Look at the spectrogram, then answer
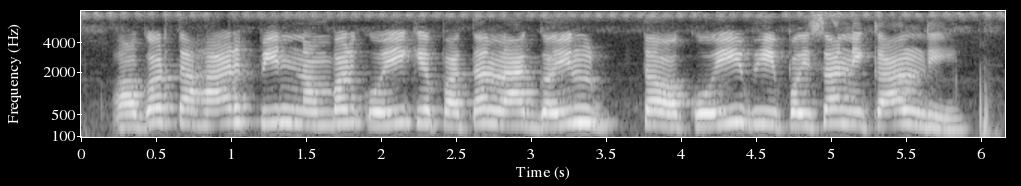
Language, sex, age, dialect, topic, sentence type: Bhojpuri, female, <18, Southern / Standard, banking, statement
